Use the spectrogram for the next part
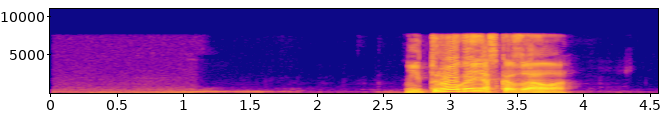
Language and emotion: Russian, angry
